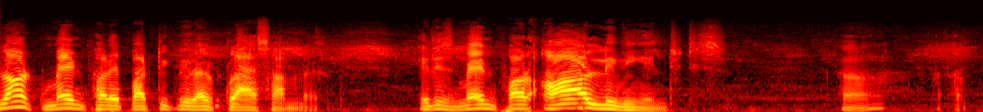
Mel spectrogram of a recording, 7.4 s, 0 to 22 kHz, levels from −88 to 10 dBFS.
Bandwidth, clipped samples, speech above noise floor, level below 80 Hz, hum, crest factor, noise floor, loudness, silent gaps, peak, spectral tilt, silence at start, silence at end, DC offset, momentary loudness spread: 11 kHz; under 0.1%; 36 dB; -46 dBFS; none; 18 dB; -56 dBFS; -20 LUFS; none; -4 dBFS; -6.5 dB/octave; 0 s; 0.15 s; under 0.1%; 23 LU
